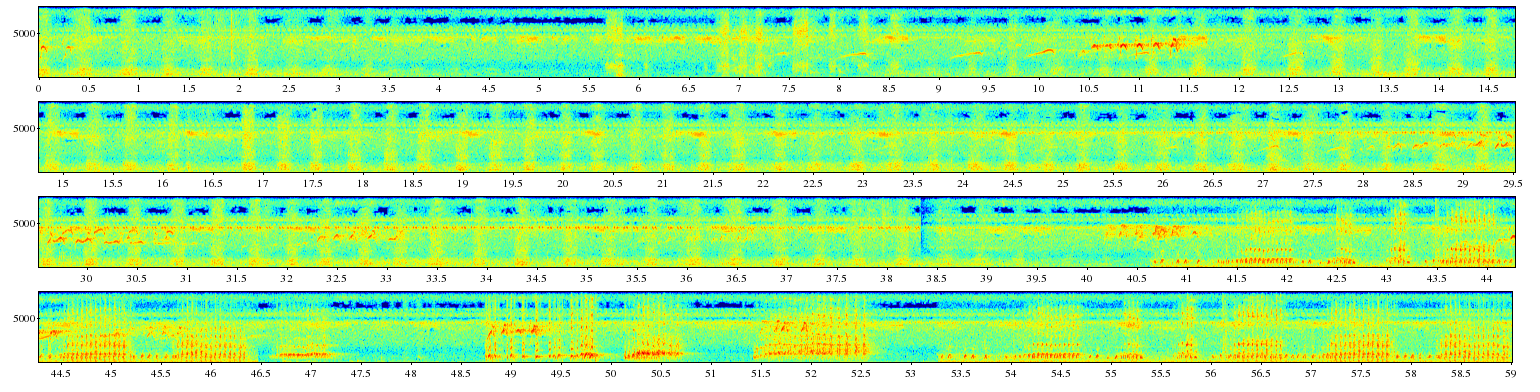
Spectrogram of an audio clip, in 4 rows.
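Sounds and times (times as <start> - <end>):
insects chirping: 0.0 - 59.0
high-pitched whine: 40.6 - 46.5, 53.3 - 59.0.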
